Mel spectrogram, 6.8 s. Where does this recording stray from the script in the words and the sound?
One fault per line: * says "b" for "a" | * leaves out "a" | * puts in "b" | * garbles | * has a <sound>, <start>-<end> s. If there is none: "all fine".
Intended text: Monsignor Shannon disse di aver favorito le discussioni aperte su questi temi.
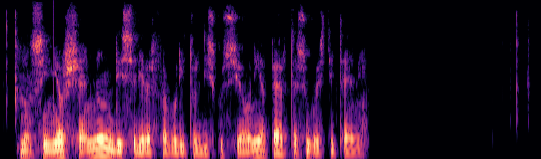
all fine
